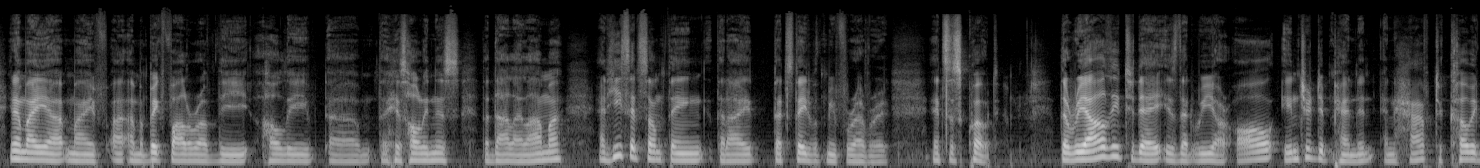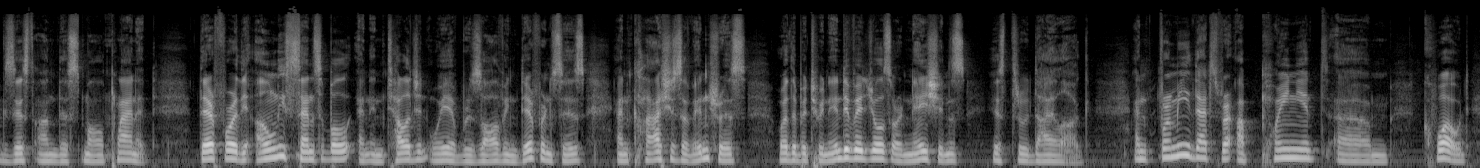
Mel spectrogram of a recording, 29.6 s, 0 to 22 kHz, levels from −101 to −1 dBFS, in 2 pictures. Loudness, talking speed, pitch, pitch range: -32 LUFS, 165 wpm, 125 Hz, 115-145 Hz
